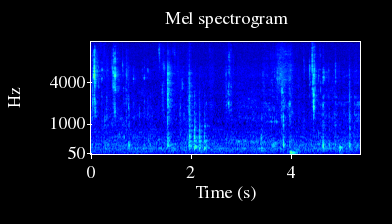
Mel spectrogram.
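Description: Close-up chewing of food, with scattered wet mouth clicks, and a soft low thump about four seconds in.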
